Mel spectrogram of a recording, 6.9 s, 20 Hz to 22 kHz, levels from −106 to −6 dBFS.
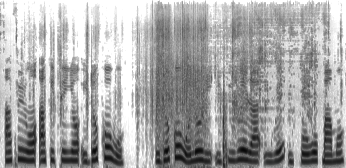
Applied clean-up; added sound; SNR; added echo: classical method spectral subtraction.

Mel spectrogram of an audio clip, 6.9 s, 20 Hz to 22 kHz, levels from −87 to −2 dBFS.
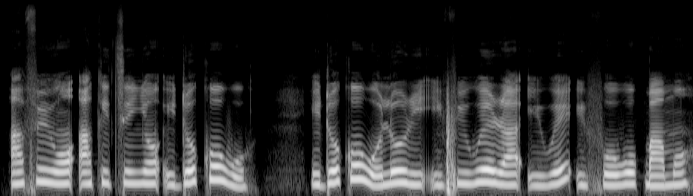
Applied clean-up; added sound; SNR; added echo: none; none; none; none.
